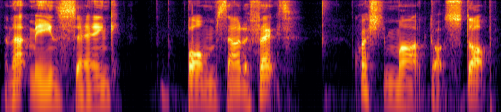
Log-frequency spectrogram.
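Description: A man's voice: lowish voice, slow, smooth, no room sound. A man narrating a screencast coding tutorial as a programming tutor, explaining step by step and dictating code word by word.

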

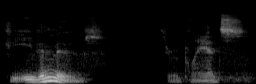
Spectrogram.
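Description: A man's voice: on the low side, huge pitch swings, takes it slowly, creaky, dark tone, husky. A man reading a children's picture book aloud expressively, addressing young listeners with questions and asides. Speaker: read-aloud storyteller.

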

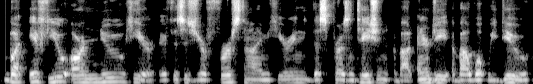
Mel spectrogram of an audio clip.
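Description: A man in his forties, slightly hoarse, giving an upbeat online presentation over a video call from a small room at home, asking listeners to answer in the chat. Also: medium pitch, unhurried, few pauses. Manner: upbeat, coaxes audience to reply in chat. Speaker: crypto presenter. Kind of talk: webinar presentation. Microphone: webcam on video call.

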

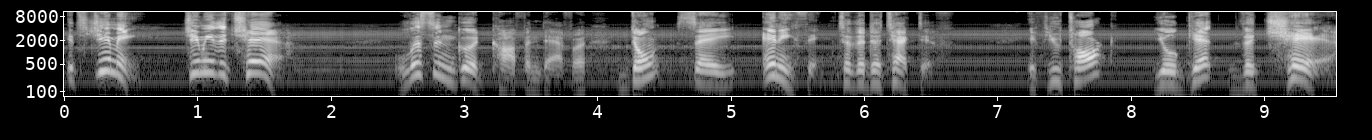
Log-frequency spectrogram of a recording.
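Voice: medium pitch, very animated, a little slow, sharp tone, faint music behind, exaggerated voice, low-quality recording. An actor playing an eager-to-please small-time gangster henchman, goofy and nervous with stammering bravado. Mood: goofy menace.

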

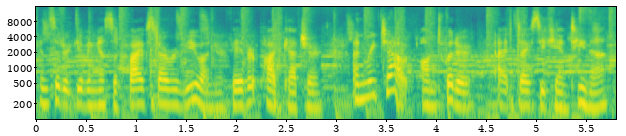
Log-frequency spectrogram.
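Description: A woman reading scripted podcast credits and promotional narration as the show's announcer. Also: fairly low pitch. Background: prominent music.

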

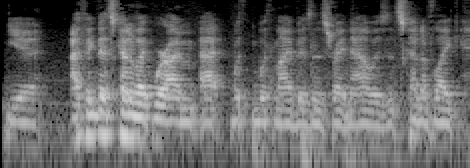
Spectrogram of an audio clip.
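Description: Very deep-voiced young man hosting. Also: a little fast, slight background noise. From New Zealand. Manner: relaxed and affirming, with many fillers and yeahs. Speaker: podcast host. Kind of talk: casual interview chat. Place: small office with a whiteboard. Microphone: over-ear headphones with a desk mic. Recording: echoey small room.

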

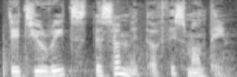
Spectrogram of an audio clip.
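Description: A woman voicing a mystical Norse seer in a video game, measured and portentous, like an oracle delivering fate. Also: low-pitched, animated, a little hiss or hum. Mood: solemn, foreboding. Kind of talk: dramatic video game cutscene acting.

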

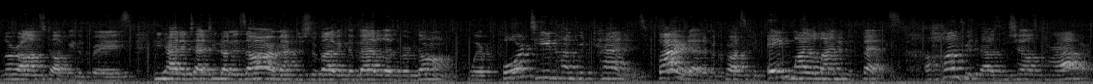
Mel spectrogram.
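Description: A woman playing a spirited, worldly 1920s radio actress, animated and declamatory in period stage dialogue. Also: a little high, moderate pace, hardly any pauses, a little hiss or hum, close to an everyday voice. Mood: earnest. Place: dark small performance stage. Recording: very echoey, slightly distant stage recording.

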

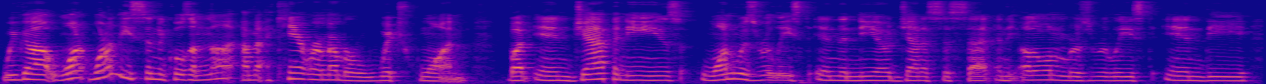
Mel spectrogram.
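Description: A man's voice: on the high side, normal speed, creaky, hardly any pauses, sharp tone. A young man giving casual, chatty show-and-tell commentary as an enthusiastic collector hosting a video. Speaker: trading card collector and video host. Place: indoors, small room at a table.

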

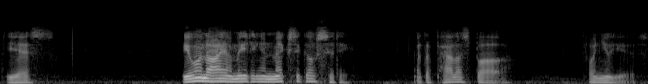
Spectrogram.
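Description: A deep-voiced, sorrowful gentleman lover in a 1940s radio romance. He speaks earnestly and with measure, on a muffled old broadcast. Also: animated, normal speed. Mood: wistful, evasive. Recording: muffled 1940 radio broadcast, faint music.

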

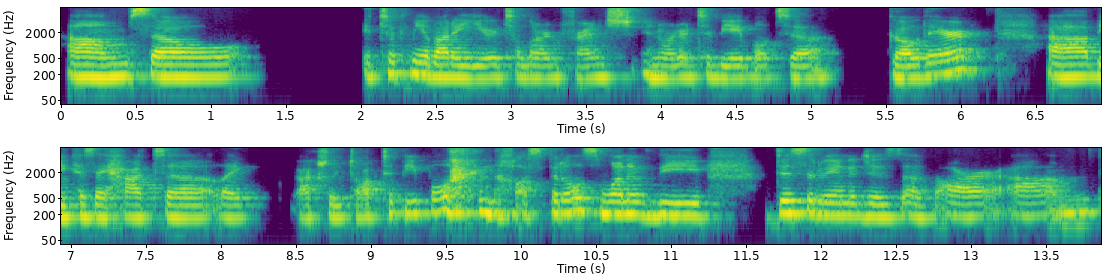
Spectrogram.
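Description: A woman's voice: lowish voice, measured pace, echoey room. A young woman with a Croatian accent, speaking English as a second language and chatting openly as a podcast guest over a video call, with plenty of "like" and "um". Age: young adult. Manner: relaxed and open, with frequent "like" and "um". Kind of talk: casual interview chat. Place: home room, video call. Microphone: video call webcam.

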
